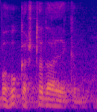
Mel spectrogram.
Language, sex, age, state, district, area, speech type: Sanskrit, male, 45-60, Karnataka, Dakshina Kannada, rural, spontaneous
